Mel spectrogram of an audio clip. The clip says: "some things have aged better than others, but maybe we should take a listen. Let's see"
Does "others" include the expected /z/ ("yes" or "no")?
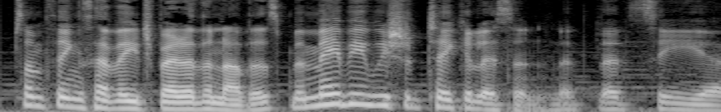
yes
